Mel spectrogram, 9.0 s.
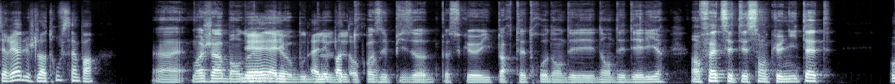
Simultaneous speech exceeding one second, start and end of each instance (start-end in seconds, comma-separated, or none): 2.4-3.8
